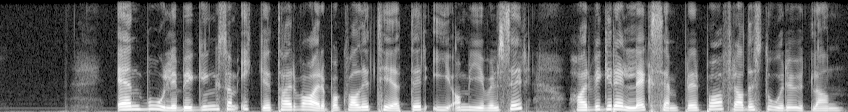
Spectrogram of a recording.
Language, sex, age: Norwegian, female, 45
